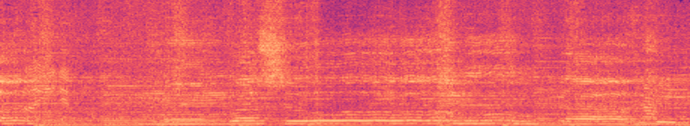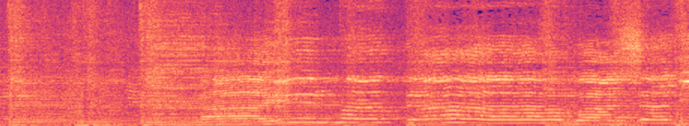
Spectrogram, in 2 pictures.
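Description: Live acoustic band: a man singing into a microphone over strummed acoustic guitars.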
